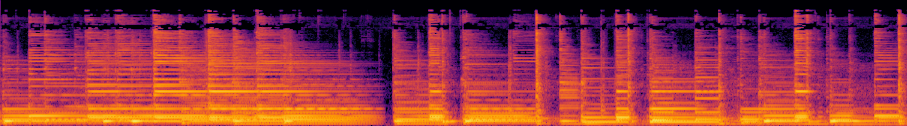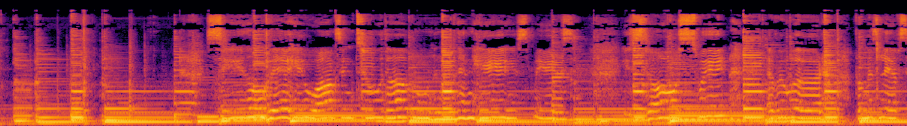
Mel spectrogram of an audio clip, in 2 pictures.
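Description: Solo acoustic guitar playing a song intro: a chord is left ringing, there is a short break about five seconds in, and then a steady strummed rhythm of chords follows.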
